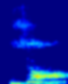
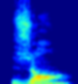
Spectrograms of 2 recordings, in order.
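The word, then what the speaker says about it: gens: So now sir, the word is, for example, G-E-N-S, Jean, Sure. and J-E-U-N-E, Jean. So both are Jean only. no? Yeah, Jean so G-E-N-S and J-E-U-N-S. Jean, jeune.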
